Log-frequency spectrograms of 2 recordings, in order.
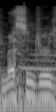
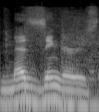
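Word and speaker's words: Menzingers: for a question here cuz it pronounced the messengers like messengers with him but that said or is it pronounced med zingers like men singers with his n okay I can't figure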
